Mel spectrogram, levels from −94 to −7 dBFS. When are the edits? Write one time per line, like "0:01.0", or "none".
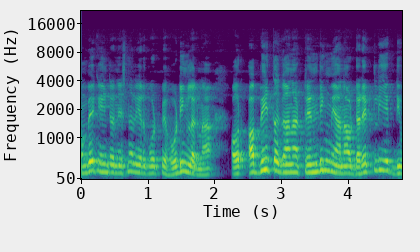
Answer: none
